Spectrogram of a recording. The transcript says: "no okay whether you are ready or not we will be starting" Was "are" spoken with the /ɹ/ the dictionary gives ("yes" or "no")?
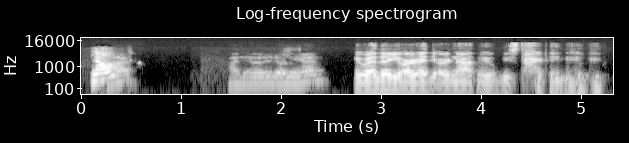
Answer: no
